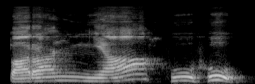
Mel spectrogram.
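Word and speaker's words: पराण्याहुः: Then Indriyani paranyahuhu. After who, please split it, and before that, after who, please put visarga. Then visarga's pronunciation will be like ha, who.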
